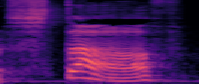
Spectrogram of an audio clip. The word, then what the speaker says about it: staff: However, staff, it's a personnel, it's people who work in a company, it's the employees. Staff, there is a long a sound, okay, like start. Stuff, it's like a cup, okay?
